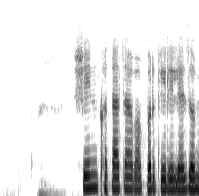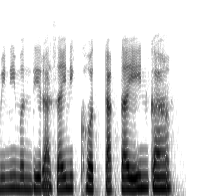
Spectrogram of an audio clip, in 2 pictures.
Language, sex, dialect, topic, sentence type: Marathi, female, Varhadi, agriculture, question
